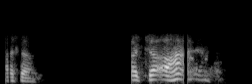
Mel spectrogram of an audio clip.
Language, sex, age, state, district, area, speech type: Maithili, male, 30-45, Bihar, Purnia, urban, conversation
